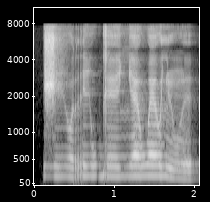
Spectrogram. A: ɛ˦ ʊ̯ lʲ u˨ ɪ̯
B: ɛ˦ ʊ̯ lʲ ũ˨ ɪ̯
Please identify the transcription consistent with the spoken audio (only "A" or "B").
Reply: B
